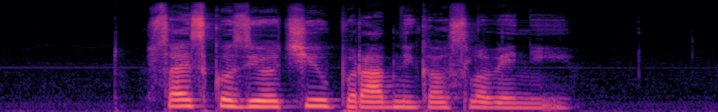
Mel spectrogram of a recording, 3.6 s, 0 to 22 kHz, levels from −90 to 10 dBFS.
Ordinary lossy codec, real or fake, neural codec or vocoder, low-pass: none; real; none; 19.8 kHz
